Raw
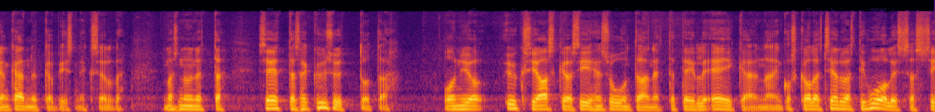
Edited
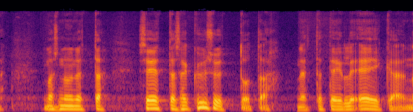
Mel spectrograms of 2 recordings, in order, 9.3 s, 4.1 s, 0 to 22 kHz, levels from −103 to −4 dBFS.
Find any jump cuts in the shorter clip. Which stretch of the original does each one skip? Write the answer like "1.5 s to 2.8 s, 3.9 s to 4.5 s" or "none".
4.2 s to 6.5 s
